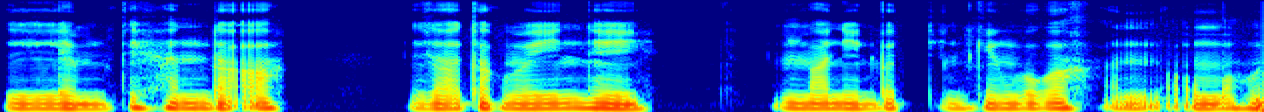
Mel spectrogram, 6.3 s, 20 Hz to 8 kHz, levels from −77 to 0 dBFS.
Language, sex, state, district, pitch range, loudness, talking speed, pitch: Mizo, male, Mizoram, Aizawl, 85-95 Hz, -20 LUFS, 160 wpm, 90 Hz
